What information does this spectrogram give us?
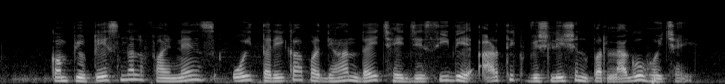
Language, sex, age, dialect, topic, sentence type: Maithili, male, 25-30, Eastern / Thethi, banking, statement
